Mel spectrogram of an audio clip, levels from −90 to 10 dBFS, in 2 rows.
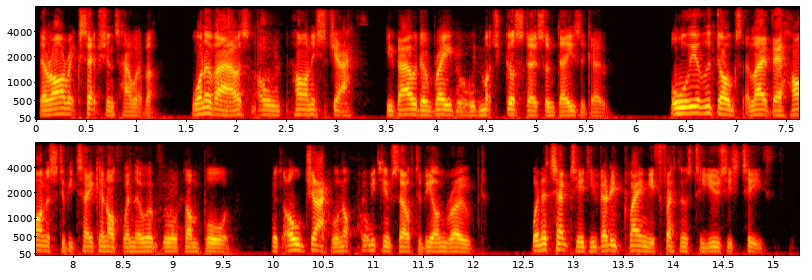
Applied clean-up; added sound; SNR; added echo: neural mask model DeepFilterNet 3.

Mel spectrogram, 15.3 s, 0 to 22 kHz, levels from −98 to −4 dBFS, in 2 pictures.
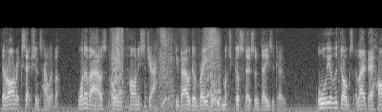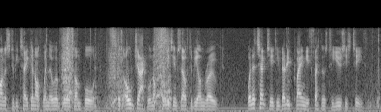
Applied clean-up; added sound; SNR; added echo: none; Zipper (clothing); 8 dB; none.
